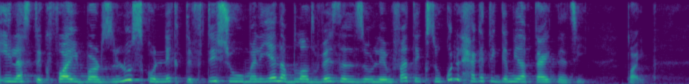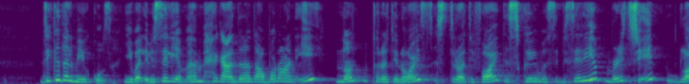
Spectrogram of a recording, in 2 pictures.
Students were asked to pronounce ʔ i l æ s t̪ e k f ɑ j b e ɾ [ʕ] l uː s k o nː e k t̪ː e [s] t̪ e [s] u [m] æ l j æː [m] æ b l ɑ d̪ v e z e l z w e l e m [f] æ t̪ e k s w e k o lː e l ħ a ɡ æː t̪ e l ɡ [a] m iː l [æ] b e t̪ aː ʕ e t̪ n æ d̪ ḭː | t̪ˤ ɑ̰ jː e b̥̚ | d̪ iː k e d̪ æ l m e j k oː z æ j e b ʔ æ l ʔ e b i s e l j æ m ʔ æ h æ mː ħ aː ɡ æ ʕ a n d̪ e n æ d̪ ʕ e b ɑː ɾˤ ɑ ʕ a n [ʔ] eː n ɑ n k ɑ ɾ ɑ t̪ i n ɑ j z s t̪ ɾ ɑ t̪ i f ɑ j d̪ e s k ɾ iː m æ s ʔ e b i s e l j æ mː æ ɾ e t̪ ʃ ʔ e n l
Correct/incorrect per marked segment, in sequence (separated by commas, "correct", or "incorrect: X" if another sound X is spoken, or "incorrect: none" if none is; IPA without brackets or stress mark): incorrect: z, incorrect: f, incorrect: ʃ, correct, incorrect: n, correct, incorrect: æ, correct, correct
